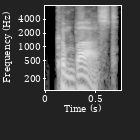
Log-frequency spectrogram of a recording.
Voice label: "combust", American

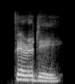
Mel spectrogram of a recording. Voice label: "faraday", Indian

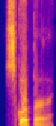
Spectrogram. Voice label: "scorper", American

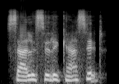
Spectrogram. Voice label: "salicylic acid", Indian

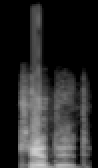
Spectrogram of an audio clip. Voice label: "candid", American

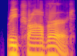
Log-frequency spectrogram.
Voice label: "retrovert", American

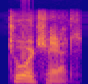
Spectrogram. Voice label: "georgette", American

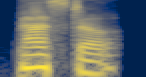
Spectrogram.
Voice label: "pasta", Indian; Dictionary

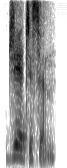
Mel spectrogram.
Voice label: "jettison", Indian

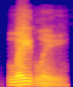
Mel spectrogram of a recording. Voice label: "lately", American

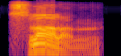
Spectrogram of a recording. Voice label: "slalom", British

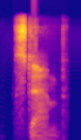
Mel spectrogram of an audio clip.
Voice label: "stamp", British

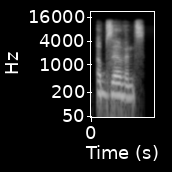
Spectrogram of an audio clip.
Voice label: "observance", Indian

